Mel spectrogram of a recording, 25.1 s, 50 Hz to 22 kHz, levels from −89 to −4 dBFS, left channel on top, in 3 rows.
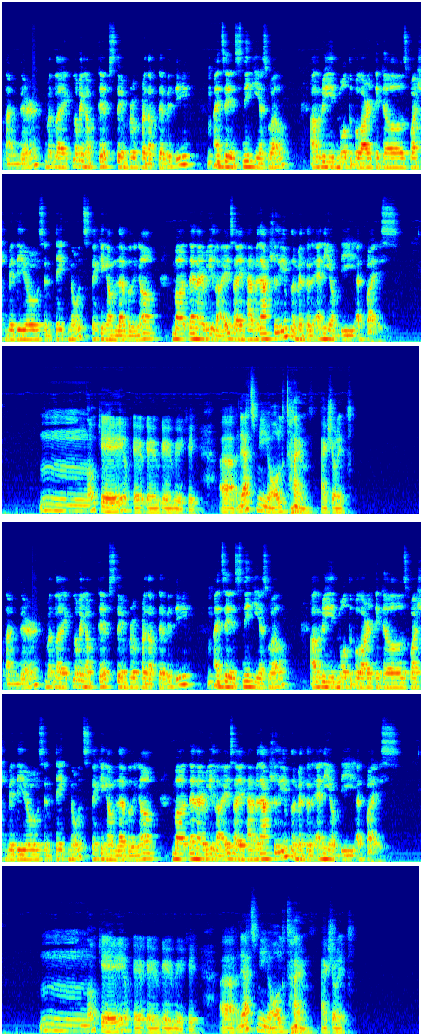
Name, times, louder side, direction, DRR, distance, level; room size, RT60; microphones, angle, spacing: voice 1, 0.0-3.8 4.2-5.7 6.2-11.4 11.8-16.3, left 1 dB, ahead, -2 dB, 2.1 m, -24 dB
voice 2, 17.5-23.7, left 2 dB, 50° left, 3 dB, 0.8 m, -28 dB
8.0 x 7.7 x 2.4 m, 0.32 s
head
